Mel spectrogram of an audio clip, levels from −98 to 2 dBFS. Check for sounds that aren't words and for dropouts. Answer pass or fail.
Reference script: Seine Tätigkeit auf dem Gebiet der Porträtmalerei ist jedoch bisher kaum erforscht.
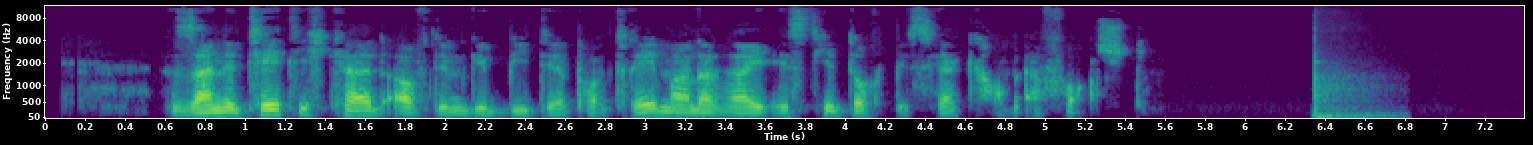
fail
